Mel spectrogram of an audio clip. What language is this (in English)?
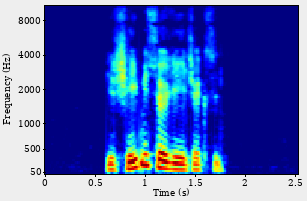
Turkish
